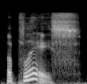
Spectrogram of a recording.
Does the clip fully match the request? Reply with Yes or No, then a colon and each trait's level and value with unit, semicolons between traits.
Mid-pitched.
Yes: medium, 160 Hz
